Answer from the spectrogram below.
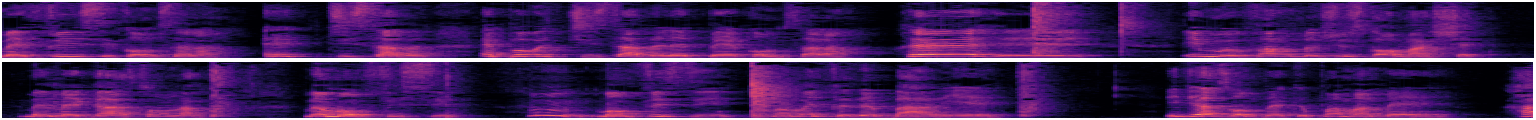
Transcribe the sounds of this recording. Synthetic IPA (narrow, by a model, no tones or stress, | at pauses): mefisikɔmsalaetisabeepobet͡ʃisabelepɛkɔmsala | heɦe | imevaŋ̩doʒuskɔmaʃɛt̚ | memeɡasɔŋla | memɔɱfisi | mɔnfisimamaifezebaɾijɛ | idias̬ɔm̩pɛkepamamɛ | ha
